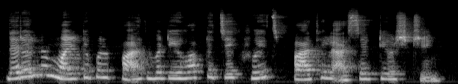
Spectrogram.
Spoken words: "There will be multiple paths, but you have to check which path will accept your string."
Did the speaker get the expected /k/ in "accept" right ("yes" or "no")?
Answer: no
